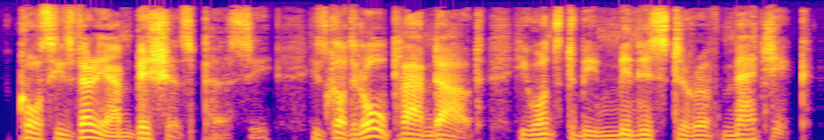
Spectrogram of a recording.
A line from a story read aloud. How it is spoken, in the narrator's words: Ron told Harry and Hermione in an undertone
